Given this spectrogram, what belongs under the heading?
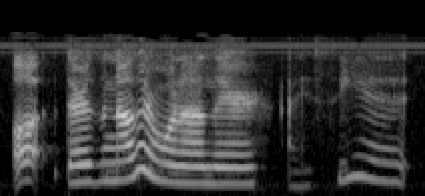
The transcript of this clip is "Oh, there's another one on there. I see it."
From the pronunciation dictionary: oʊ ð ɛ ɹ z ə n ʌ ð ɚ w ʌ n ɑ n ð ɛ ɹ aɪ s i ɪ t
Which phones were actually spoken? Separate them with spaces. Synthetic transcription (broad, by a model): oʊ ð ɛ ɹ z ə n ʌ ð ɚ w ʌ n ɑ n ð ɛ ɹ aɪ s i ɪ t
